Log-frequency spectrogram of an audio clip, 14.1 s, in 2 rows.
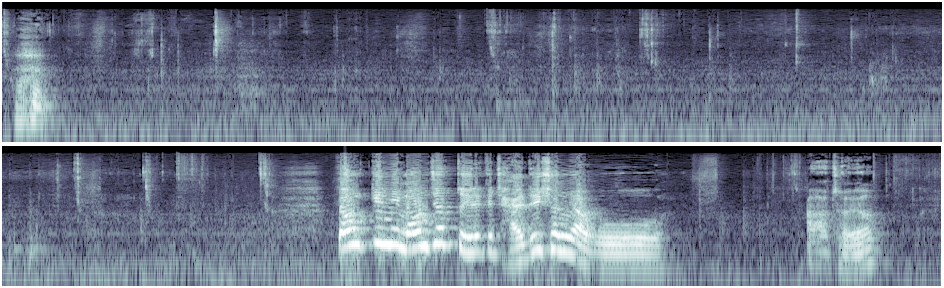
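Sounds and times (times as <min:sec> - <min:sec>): wet mouth sounds: 0:00.8 - 0:06.8, 0:07.4 - 0:09.2
crisp pastry crackles: 0:12.2 - 0:14.0.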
